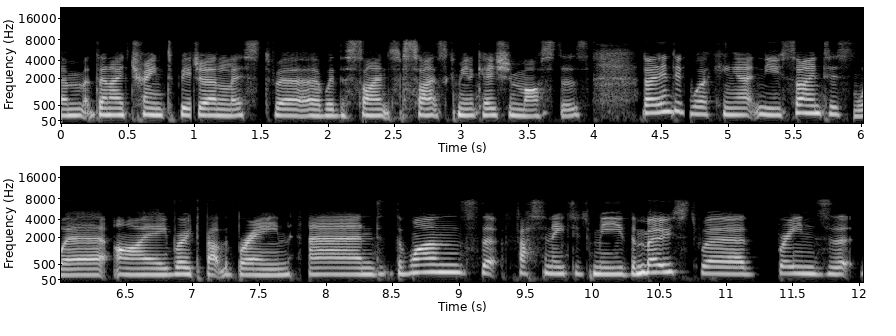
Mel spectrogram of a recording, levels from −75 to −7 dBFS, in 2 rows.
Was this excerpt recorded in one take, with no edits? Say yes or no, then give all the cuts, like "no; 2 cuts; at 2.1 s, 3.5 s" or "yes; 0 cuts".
no; 6 cuts; at 1.0 s, 2.6 s, 4.4 s, 4.7 s, 5.9 s, 7.8 s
